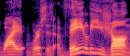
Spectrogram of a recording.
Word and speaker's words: Weili Zhang: versus Weili Zhang is actually how you pronounce her name.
